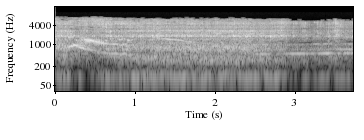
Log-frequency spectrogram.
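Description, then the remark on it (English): A fire engine's heavy engine rumbles steadily and loudly, with faint wailing tones gliding above it, as the fire engine approaches. “And here comes the fire engine.”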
